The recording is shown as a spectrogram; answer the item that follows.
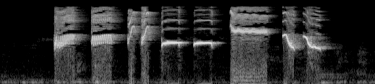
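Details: Orange-headed thrush song used as a lure to trigger singing: loud, high whistled and slurred notes in quick bursts, some with sharp downward sweeps, about eight phrases in under four seconds.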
